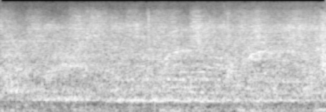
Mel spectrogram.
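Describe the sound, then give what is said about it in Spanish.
Crowd chanting fills La Bombonera at a Boca Juniors match against River Plate. It is a dense, steady roar of many voices that stays loud throughout with no break. “Se levanta el cántico. Con la dedicatoria para todos los clubes denominados grandes del fútbol argentino.”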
